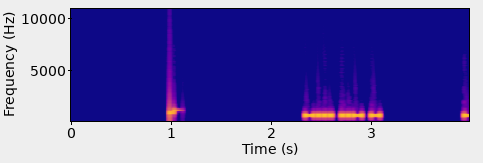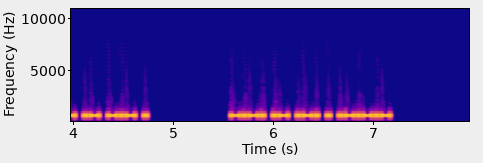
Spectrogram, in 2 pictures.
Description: Morse code, heard as a keyed tone, about 40 wpm, 700 Hz. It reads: BUT TAKE CARE.
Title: 4x Word-Spacing - Sentences from Top 300 Words - 40wpm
